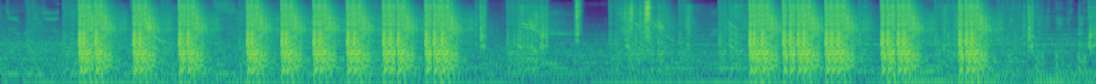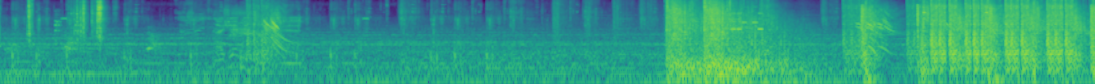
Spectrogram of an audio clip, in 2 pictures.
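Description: Rifle shots ring out in quick bursts, each with a short echo.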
